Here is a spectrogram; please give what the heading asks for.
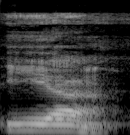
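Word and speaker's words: я: ইয়া, উচ্চারণ হবে ইয়া, বাংলা হবে আমি।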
